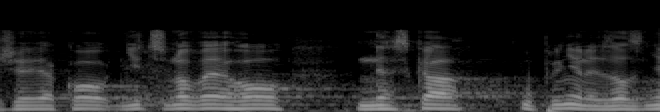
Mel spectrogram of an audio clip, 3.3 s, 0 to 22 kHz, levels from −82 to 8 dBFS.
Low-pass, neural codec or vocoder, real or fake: 7.2 kHz; none; real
